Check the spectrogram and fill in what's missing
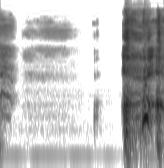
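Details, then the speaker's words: Coughs from a person with chronic illnesses who has acute bronchitis with asthma complications and is on prednisone, with body aches, coughing while talking. "you can hear my voice, you can hear my coughs, and my body feels like it's been beat with a baseball bat"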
